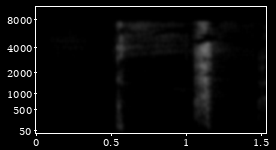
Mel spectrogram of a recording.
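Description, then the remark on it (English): A man clears his throat with two or three short, rough bursts in quick succession, fairly loud, with no talking. “And they accidentally, let me clear my throat, at Fox News TV, they left Paul's name off.”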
